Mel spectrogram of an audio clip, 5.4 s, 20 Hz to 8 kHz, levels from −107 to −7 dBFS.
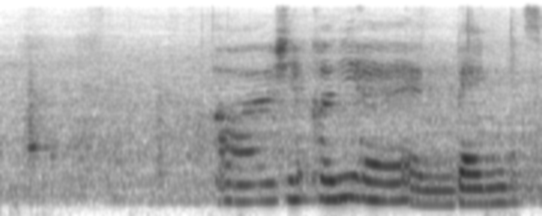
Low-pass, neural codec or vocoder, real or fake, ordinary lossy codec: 7.2 kHz; none; real; none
